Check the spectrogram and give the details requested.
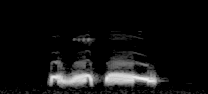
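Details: Spotted dove decoy call used to lure wild doves: two clean, low hooting coo notes, the first wavering, the second longer and gliding slightly down, heard against total silence.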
